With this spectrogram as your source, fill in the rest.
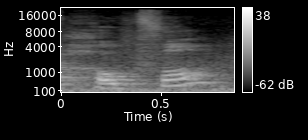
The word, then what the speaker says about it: hopeful: again that we have, the base word is hope, so I have a silent E that I'm not going to pronounce. The O is going to be long, and full, that would be another short vowel.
